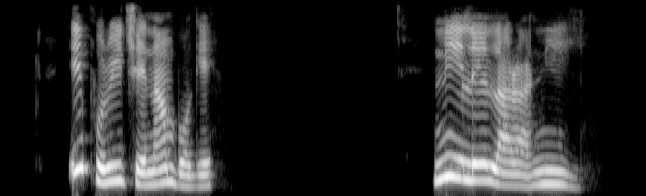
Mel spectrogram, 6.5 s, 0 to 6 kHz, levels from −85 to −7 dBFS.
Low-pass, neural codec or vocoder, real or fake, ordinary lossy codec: 5.4 kHz; none; real; none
